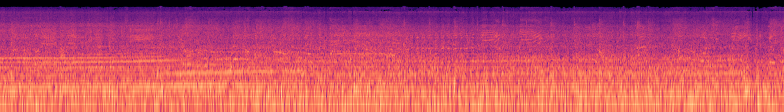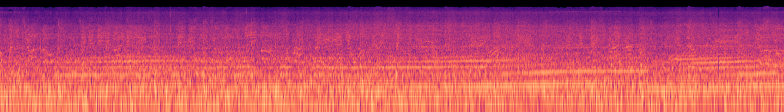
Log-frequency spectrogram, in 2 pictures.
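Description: Sportbike engine pulling hard with a heavy rush of wind and road noise. The engine note climbs slowly under acceleration and falls back a few times, about six seconds in, around twenty-two seconds in and near the end.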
